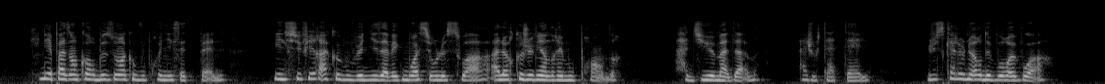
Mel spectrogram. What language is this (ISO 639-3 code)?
fra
